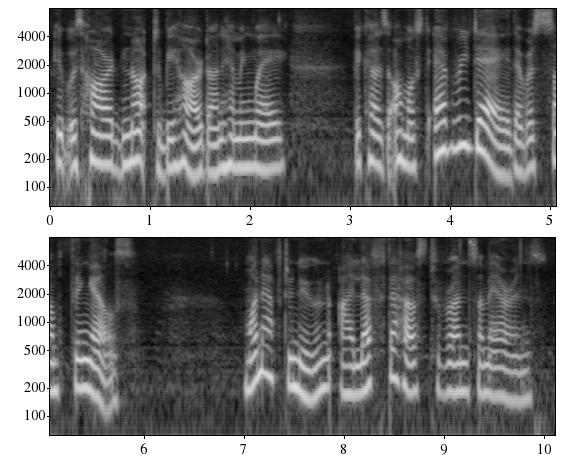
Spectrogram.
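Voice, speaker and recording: An actress playing an exasperated, devoted woman companion who narrates a radio drama murder mystery in a measured, wry way. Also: on the low side, lively intonation, darkish tone, no room sound, close to an everyday voice. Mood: dry, reproachful.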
